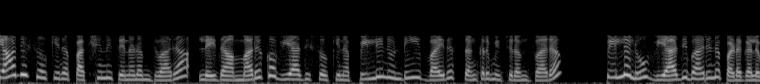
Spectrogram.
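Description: Speech recorded through a Bluetooth CVSD headset codec throughout. Nothing above 3.8 kHz survives. The one-bit slope coding, which fits a 64 kbps link, leaves plainly audible scratchy sibilants and granular hiss.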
